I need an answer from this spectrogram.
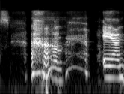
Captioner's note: chuckles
